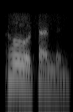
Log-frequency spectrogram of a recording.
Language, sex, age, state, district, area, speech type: Marathi, male, 18-30, Maharashtra, Osmanabad, rural, conversation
